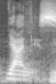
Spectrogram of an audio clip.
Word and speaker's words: Janis: asking you now about the right pronunciation of our name is yanis yanis yanis so in this part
